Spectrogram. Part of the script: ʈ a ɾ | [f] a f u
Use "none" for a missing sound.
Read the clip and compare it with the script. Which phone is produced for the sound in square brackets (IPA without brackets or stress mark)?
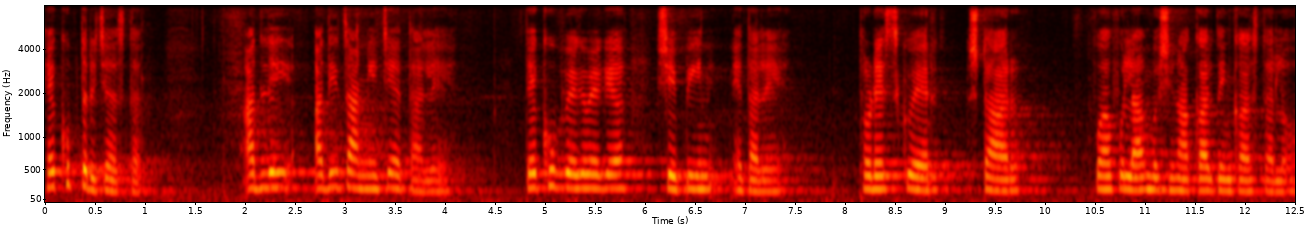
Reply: f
